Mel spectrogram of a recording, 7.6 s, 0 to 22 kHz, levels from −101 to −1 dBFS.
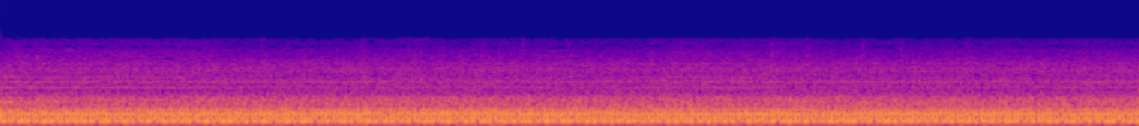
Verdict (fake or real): real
